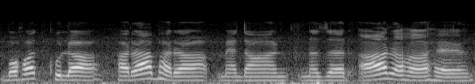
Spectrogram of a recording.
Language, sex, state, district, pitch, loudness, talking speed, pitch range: Hindi, female, Chandigarh, Chandigarh, 185 Hz, -15 LUFS, 115 wpm, 180-200 Hz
